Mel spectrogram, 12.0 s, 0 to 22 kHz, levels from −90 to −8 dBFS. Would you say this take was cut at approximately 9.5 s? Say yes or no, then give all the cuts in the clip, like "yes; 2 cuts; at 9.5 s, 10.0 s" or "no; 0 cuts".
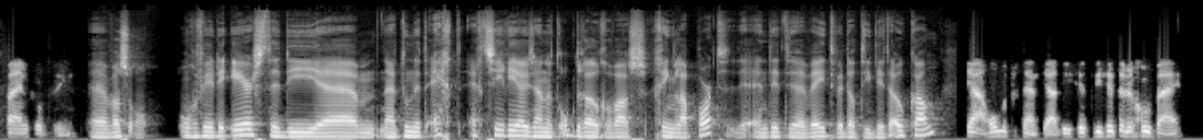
yes; 2 cuts; at 9.5 s, 10.9 s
